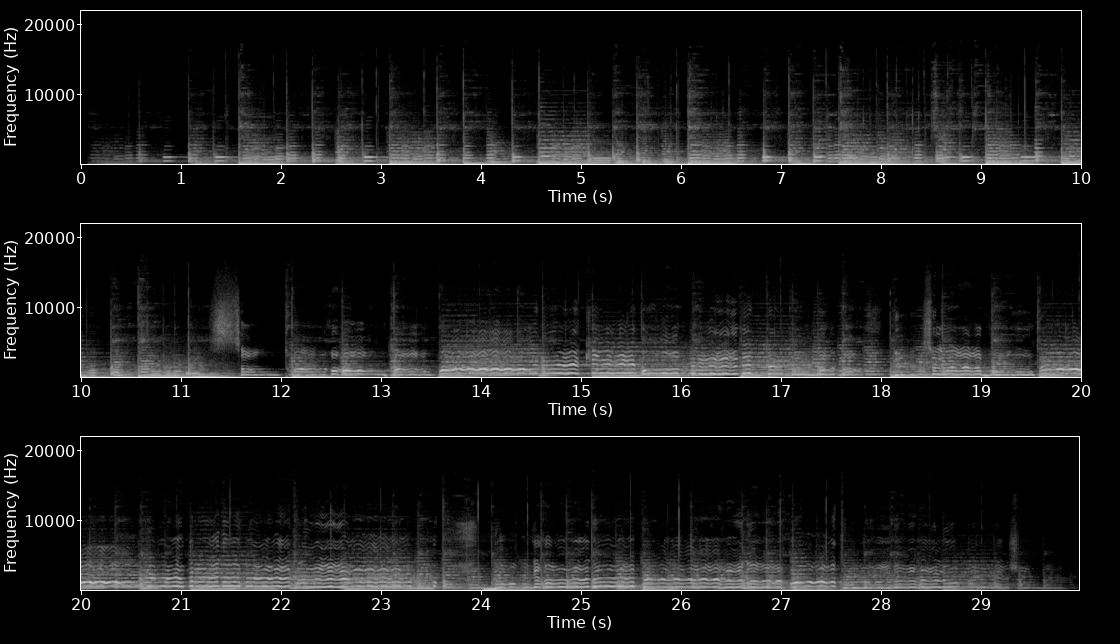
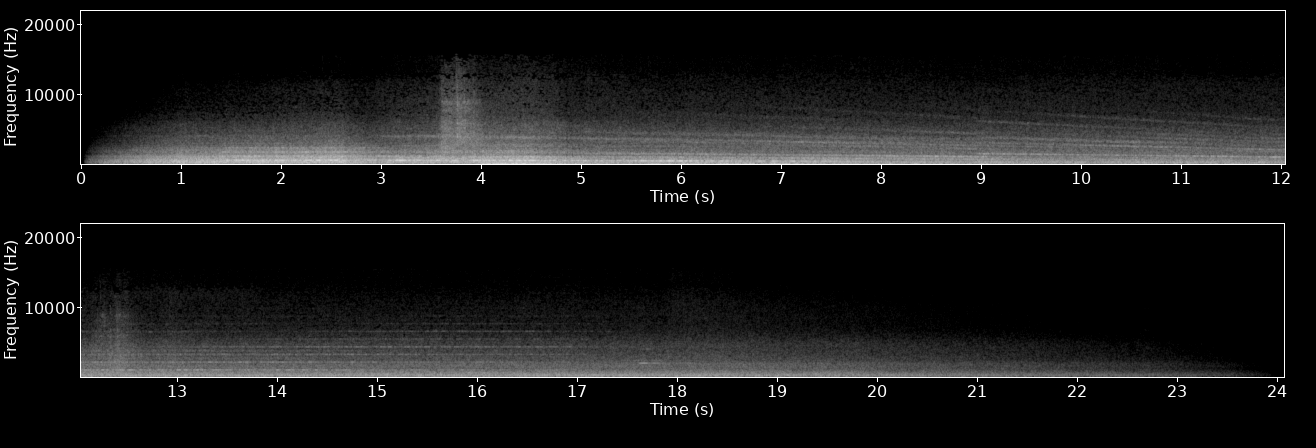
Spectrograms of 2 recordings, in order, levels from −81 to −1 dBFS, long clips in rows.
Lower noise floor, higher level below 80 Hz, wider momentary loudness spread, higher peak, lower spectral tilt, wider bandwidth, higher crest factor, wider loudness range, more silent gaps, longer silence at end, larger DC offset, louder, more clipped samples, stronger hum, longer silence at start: second, -51 dBFS vs -64 dBFS; about the same, -42 dBFS vs -38 dBFS; second, 9 LU vs 18 LU; second, -14 dBFS vs -4 dBFS; about the same, -5.5 dB/octave vs -6 dB/octave; about the same, 16.5 kHz vs 15 kHz; about the same, 16 dB vs 20 dB; second, 5 LU vs 18 LU; neither; second, 0.2 s vs 1.6 s; neither; second, -29 LUFS vs -24 LUFS; neither; neither; about the same, 0.1 s vs 0.1 s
